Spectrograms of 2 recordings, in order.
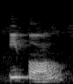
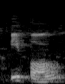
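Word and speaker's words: people: গাছপালা বাড়িঘর এবং মাঠ পিপল পিপল লাস্টে এর উচ্চারণটা হবে না পি ই ও এখানে ও এর উচ্চারণ হবে না পাশাপাশি দুইটা ভাওয়েল থাকলে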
